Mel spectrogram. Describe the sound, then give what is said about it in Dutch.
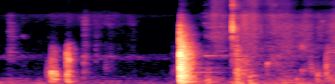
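Someone sipping water: two soft, quick sounds, then a sharp clunk like a glass set down, followed by faint rustling and handling noises. No one speaks. “Ik moet weer een slokje water.”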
